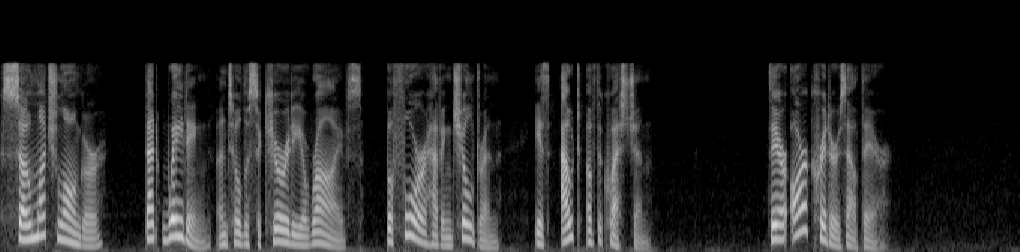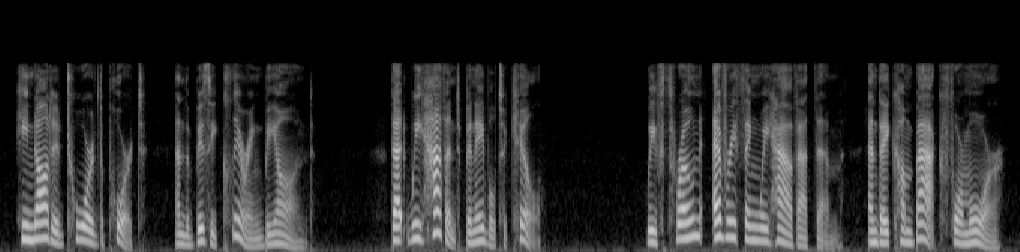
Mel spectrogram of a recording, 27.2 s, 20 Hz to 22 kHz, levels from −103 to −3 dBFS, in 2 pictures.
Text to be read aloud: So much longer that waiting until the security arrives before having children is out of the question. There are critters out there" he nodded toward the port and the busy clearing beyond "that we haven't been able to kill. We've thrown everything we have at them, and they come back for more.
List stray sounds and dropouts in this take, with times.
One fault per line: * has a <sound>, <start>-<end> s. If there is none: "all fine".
all fine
